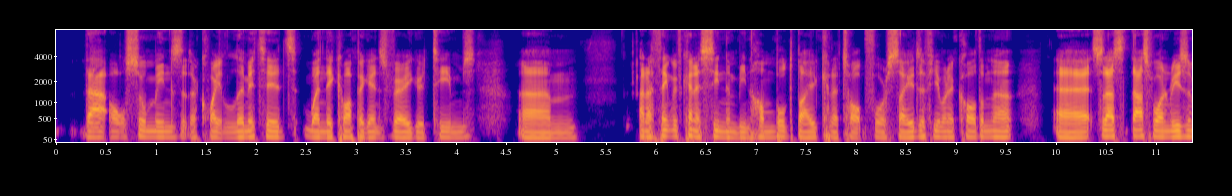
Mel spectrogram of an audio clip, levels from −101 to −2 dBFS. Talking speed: 235 wpm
